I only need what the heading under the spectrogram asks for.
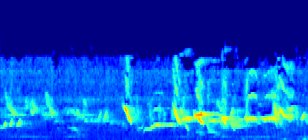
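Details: Morning singing of an Oriental magpie-robin against a hissy background. Quick downward-sweeping whistles and chirps come in rapid succession, with low rumbling noise toward the end.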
